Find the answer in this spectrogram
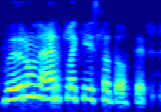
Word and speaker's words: Gudrun Erla Gísladóttir: So my full name is Gudrun Erla Gísladóttir. That's how you would pronounce it if you were in Iceland.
